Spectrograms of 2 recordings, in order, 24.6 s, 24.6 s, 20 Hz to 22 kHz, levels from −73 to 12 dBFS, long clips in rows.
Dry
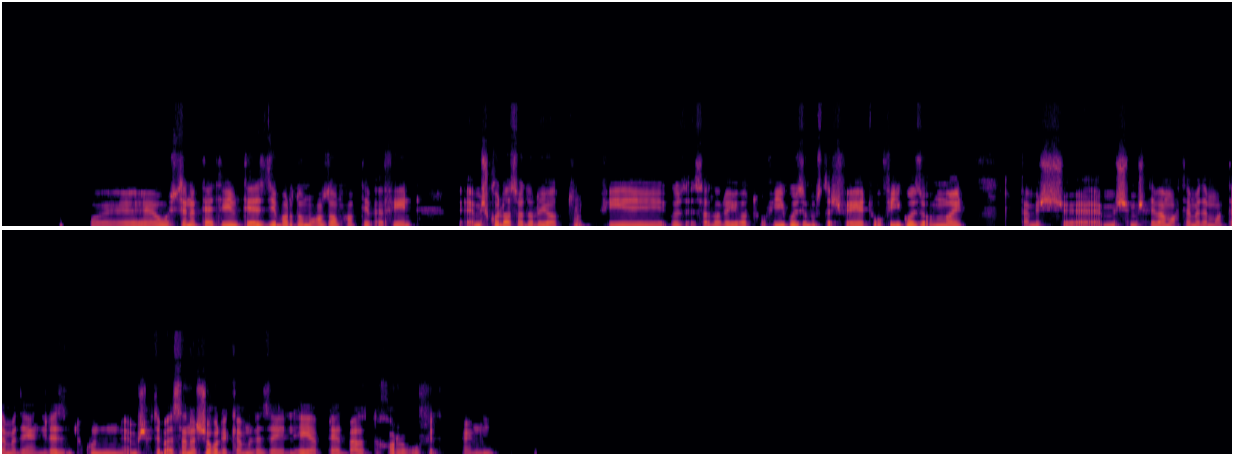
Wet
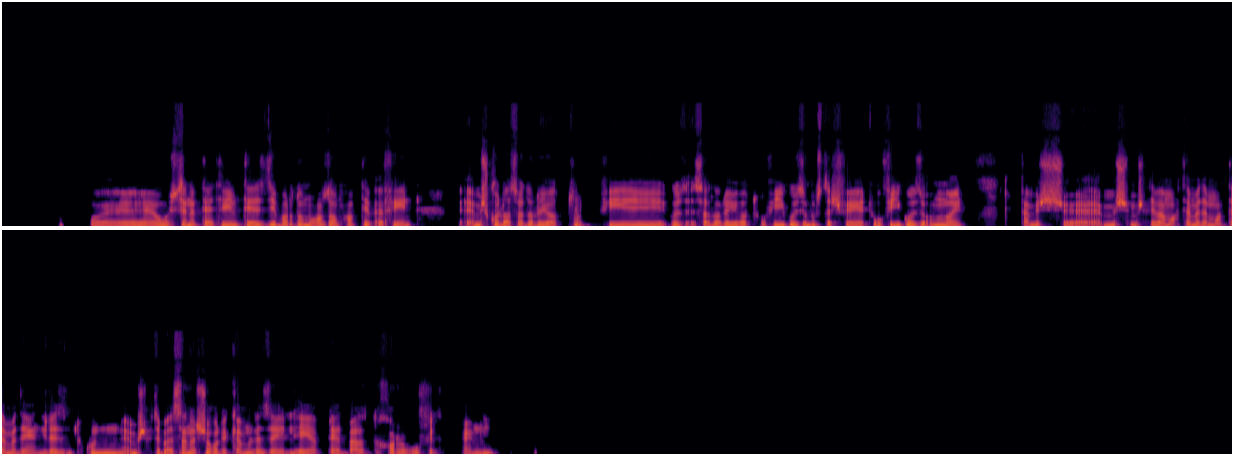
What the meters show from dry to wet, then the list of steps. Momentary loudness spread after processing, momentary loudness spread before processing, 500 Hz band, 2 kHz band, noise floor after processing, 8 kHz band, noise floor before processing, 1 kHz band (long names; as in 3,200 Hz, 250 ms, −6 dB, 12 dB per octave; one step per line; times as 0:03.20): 8 LU, 10 LU, +2.5 dB, +2.5 dB, −76 dBFS, can't be measured, −84 dBFS, +3.0 dB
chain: downward compressor, threshold −28 dBFS, peak gain reduction 9.5 dB
level +7.5 dB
